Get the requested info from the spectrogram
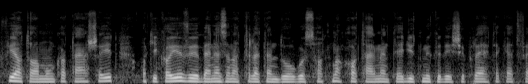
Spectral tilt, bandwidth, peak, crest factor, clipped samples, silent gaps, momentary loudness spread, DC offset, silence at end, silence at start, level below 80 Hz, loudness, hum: -7 dB/octave; 13.5 kHz; -6 dBFS; 16 dB; under 0.1%; none; 8 LU; under 0.1%; 0 s; 0 s; -58 dBFS; -22 LUFS; none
